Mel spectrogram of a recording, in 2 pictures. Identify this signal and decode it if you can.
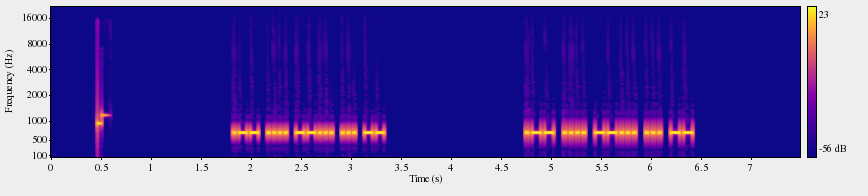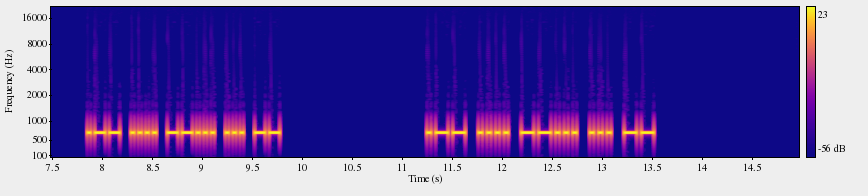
Morse code, heard as a keyed tone, about 37 wpm, 700 Hz. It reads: WH7SM WH7SM WH7SM WH7SM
